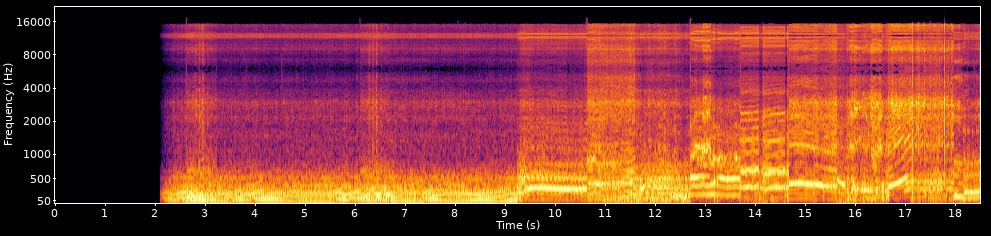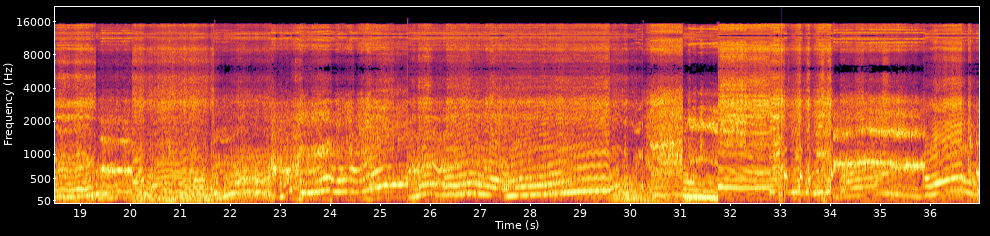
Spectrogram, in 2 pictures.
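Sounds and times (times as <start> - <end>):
car engine revving: 2.1 - 36.9
tires squealing: 9.3 - 36.9.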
